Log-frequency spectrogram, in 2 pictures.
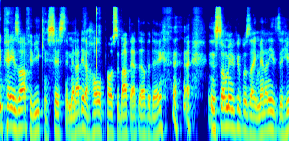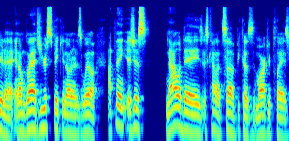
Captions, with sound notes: - It only pays off, if you're consistent. Man, I did a whole post about that the other day (chuckles) and, so many people's like, "Man, I needed to hear that." And, I'm glad you're speaking on it, as well. I think, it's just, nowadays, it's kind of tough, because, the marketplace, you know,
